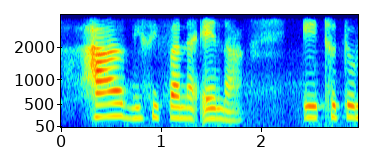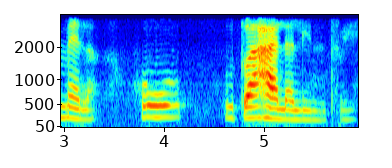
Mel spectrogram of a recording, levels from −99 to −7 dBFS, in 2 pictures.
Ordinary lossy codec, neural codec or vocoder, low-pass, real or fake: none; codec, 16 kHz, 0.8 kbps, ZipCodec; 3.6 kHz; fake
